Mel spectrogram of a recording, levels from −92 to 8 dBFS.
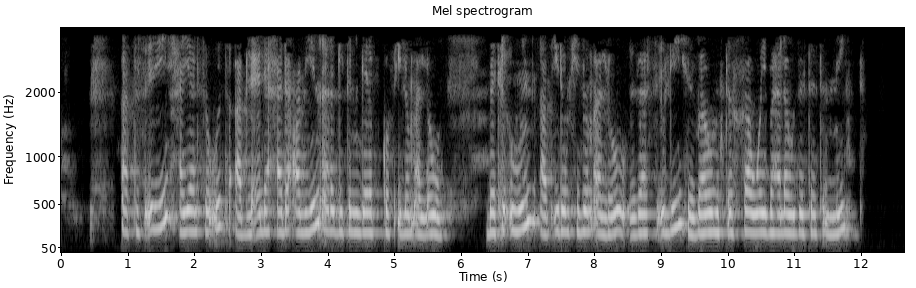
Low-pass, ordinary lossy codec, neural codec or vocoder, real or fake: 3.6 kHz; MP3, 32 kbps; codec, 16 kHz, 16 kbps, FreqCodec, smaller model; fake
